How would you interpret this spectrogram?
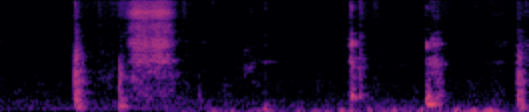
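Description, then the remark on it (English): A person hiccups several times at irregular intervals, each a short, sharp burst with a breathy edge, without any talking. “got the hiccups.”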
